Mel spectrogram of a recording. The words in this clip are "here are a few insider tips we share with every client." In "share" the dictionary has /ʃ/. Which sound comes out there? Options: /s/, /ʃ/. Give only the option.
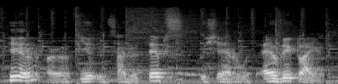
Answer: /ʃ/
